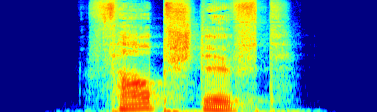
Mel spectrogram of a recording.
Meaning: 1. colored pencil 2. any colored drawing utensil, thus including felt pens and crayons
- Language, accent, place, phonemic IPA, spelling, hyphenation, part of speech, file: German, Germany, Berlin, /ˈfaʁpʃtɪft/, Farbstift, Farb‧stift, noun, De-Farbstift.ogg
